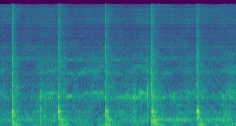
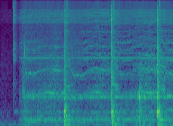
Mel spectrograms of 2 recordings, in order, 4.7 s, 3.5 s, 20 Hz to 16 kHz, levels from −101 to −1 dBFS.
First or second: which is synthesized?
first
